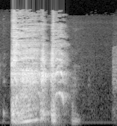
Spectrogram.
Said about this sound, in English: Break here for a cough.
